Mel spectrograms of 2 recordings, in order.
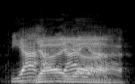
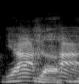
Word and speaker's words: Yahya: Yahya. But over here, Yahya. Okay. Well, I have the H. Don't confuse him with Yo-Yo Ma. Yo-Yo Ma. Because the H makes the ya. Yahya.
